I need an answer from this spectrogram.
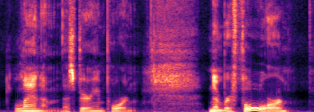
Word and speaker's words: Lannom: Lannom. Lannom.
